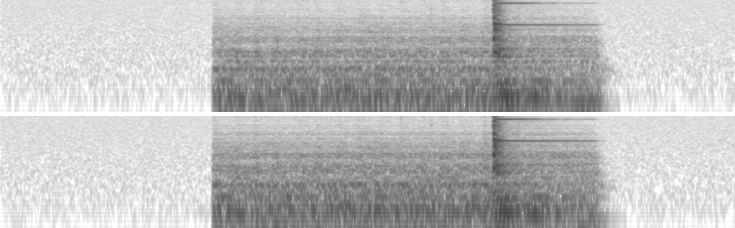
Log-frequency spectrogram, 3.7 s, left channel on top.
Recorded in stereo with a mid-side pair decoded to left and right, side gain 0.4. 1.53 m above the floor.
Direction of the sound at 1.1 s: 40° right.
